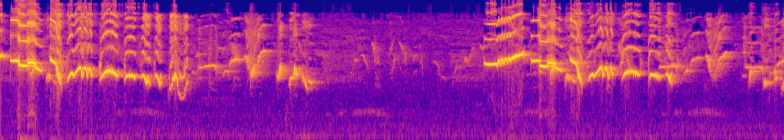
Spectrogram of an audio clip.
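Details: Wild-voice song of a white-rumped shama: two long, fast outbursts of bright whistles, trills and looping slurred notes that step down in pitch, separated by a quiet gap of several seconds.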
